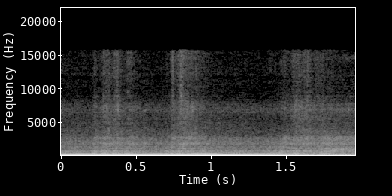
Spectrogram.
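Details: Nissan 2.4 pickup with loss of power: on throttle the engine holds a flat low drone without revs rising, then sags; faulty MAF sensor reading abnormally, fixed by fitting an original Nissan sensor.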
